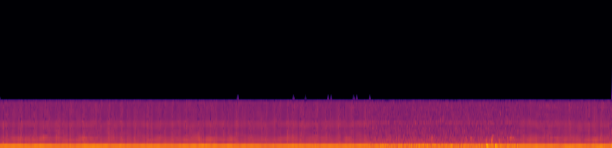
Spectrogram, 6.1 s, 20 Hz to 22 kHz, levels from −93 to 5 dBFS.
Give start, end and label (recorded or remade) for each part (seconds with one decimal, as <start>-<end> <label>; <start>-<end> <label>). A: 0.0-3.7 remade; 3.7-5.2 recorded; 5.2-6.1 remade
